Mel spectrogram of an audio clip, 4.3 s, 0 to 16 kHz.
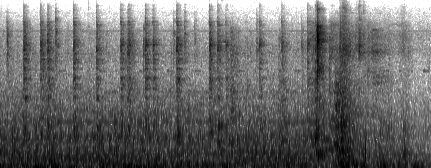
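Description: A 1907 Otis winding-drum birdcage elevator car travelling, with a steady mechanical rumble and rapid regular clicking of about five or six clicks a second. A louder clunk comes about three seconds in.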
